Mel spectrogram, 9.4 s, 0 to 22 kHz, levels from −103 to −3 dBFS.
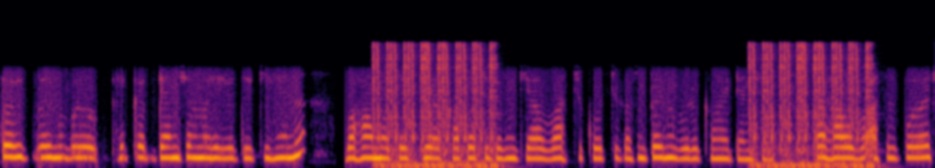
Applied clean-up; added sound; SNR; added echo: none; Typewriter; 6 dB; none.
